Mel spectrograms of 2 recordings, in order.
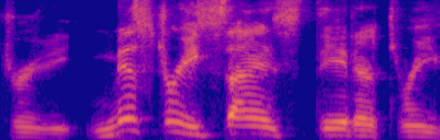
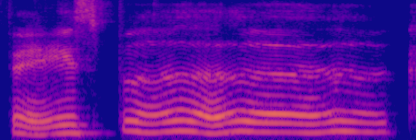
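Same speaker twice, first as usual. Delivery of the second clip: very slow, high, softer sing-out; long held playful echo; drawn-out word; 10 semitones higher, 7 dB quieter, much slower than usual. Pretend.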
